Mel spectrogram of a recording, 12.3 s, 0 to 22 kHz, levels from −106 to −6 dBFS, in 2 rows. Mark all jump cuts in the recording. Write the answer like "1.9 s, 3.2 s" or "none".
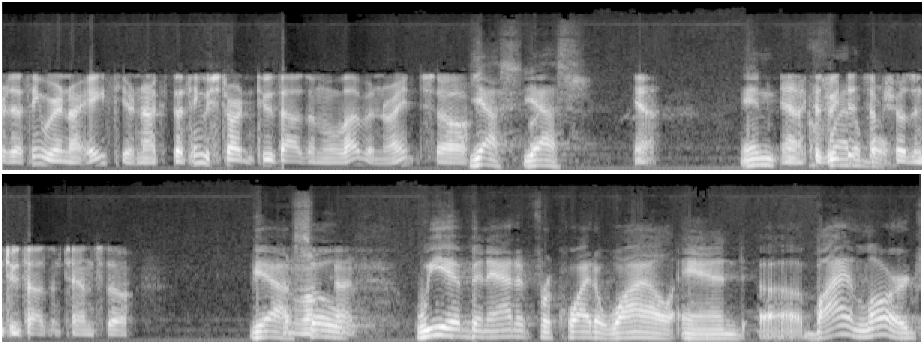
none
